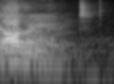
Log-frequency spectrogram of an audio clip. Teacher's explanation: break it into syllables and put the stress on the first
